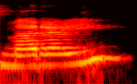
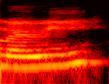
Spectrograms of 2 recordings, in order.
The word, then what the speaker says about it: Marai: Okay, so in Arabic it's pronounced Marai, but my non-Arabic speaker friends, they just call me Marie, so I'm fine with Marie. Okay. There's a specific letter that non-Arabic speakers will not be able to pronounce it clearly because it comes right from the throat.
